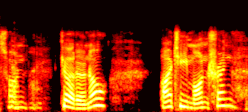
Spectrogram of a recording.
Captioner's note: speaks te Reo Māori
